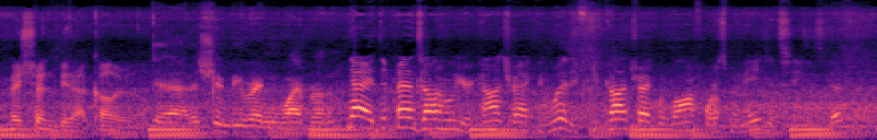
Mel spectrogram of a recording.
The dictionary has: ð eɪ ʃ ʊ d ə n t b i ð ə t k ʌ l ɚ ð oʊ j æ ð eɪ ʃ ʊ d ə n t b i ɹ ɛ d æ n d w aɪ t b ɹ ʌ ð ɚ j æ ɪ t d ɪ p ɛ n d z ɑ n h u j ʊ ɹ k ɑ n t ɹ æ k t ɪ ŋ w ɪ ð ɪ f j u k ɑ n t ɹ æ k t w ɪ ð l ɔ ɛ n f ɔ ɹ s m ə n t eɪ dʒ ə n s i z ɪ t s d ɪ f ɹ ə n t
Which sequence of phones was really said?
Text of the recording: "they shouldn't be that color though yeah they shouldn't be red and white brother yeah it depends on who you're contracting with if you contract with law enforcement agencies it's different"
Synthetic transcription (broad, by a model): ð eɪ ʃ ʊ d n b i ð ə t k ʌ l ɚ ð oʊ j æ ð eɪ ʃ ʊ d n b i ɹ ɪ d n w aɪ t b ɹ ʌ ð ɚ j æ ɪ t d ɪ p ɛ n d z n h u j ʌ ɹ k ɑ n t ɹ æ k t ɪ ŋ w ɪ ð ɪ f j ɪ k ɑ n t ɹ æ k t w ɪ ð l ɔ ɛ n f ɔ ɹ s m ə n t eɪ dʒ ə n s i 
